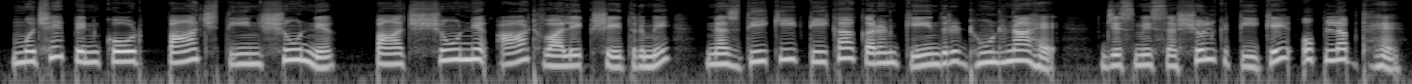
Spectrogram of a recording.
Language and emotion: Hindi, neutral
